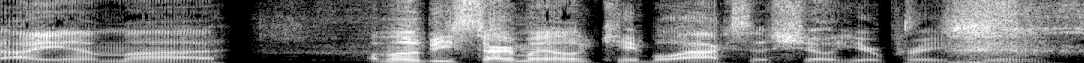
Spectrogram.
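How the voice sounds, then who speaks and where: A man's medium-pitched voice, bright and sharp in tone, at a very fast pace, with a dry, close sound with no echo and a quiet background. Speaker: podcast host, educator. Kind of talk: casual panel discussion. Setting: video call.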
